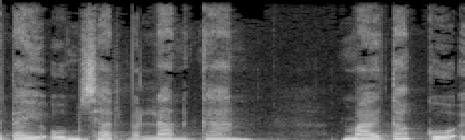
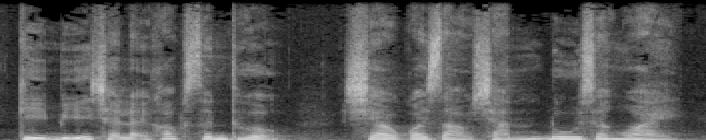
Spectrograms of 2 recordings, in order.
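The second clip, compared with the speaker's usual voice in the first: ordinary delivery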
